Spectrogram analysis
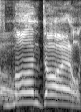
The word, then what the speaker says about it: Mondial: It's pronounced Mondial. Come on, Mondial.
